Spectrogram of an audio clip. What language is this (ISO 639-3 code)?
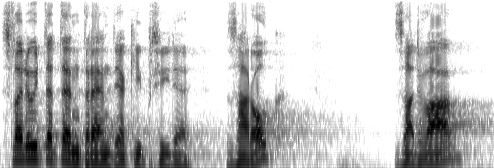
ces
